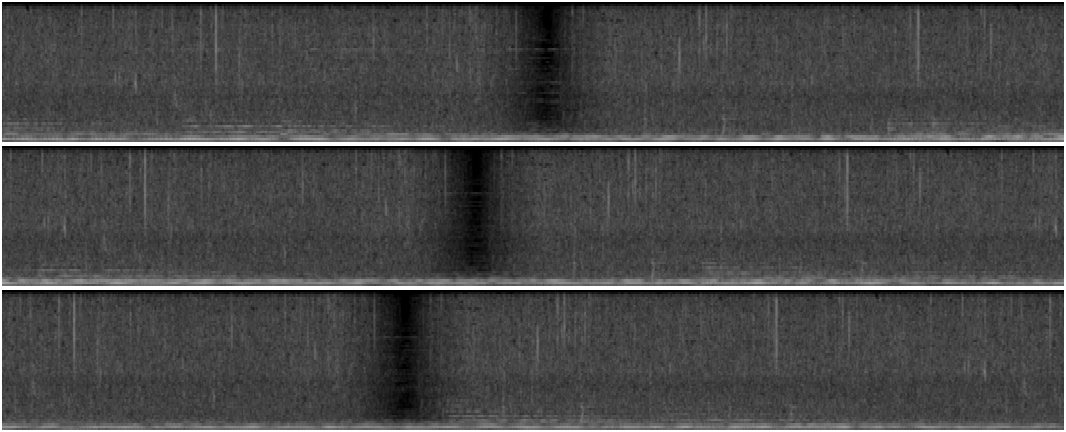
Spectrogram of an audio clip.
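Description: Steady recorded rain sound mixed with soft, slow ambient music of long held notes. The rain briefly drops out three times, about ten seconds apart.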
